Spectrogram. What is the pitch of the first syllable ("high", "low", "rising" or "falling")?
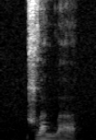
falling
